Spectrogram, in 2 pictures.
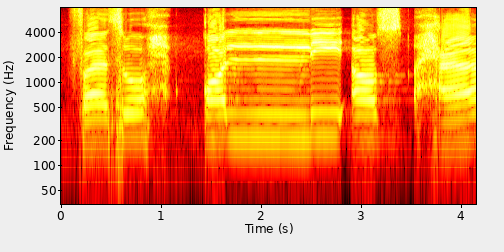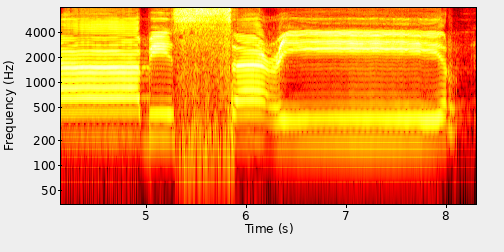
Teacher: ہا کے اوپر کھڑا زبر ہے تو ایک الف کی مقدار اوپر کھینچا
